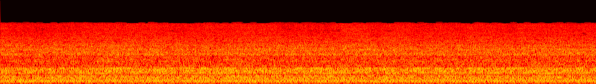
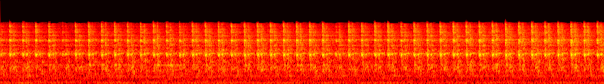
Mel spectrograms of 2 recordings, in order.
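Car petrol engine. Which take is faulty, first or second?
second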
